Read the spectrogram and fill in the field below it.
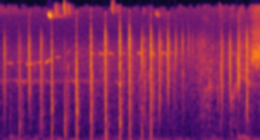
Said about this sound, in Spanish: Si escuchamos la conversión del ultrasonido a lo audible, oímos la campana distorsionada ah, y esto es lo que oye el murciélago.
